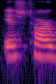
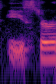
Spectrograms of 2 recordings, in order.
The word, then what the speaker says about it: Ishtar: Ishtar was not pronounced Easter. There's zero evidence to say that that was ever a pronunciation for that.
